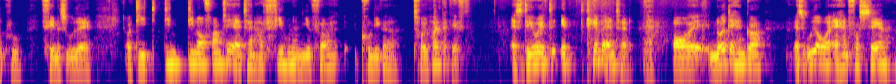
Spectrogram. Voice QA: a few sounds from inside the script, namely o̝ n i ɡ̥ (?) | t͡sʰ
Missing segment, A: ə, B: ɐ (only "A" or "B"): B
